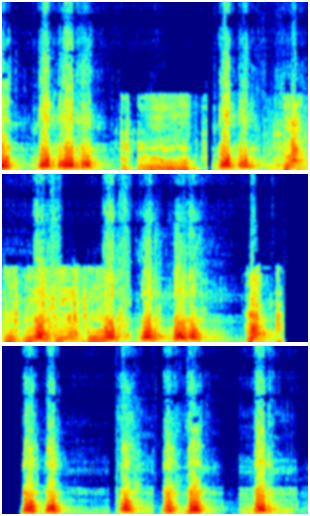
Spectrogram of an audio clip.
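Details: German Shepherd giving a long series of sharp, deep barks, mostly in twos and threes, broken early by rough growling and whiny, wavering sounds before the barking resumes in steady bursts.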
